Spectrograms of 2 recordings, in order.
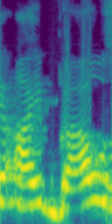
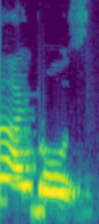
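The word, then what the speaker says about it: eyebrows: video पढ़ था कि आई ब्राउज होता है हम पढ़ते क्या आइब्रोज कितना गलत हो गया कुछ साउंड है हमारे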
